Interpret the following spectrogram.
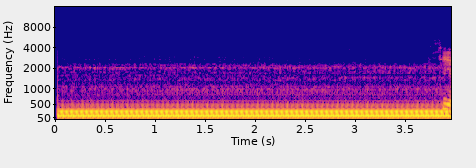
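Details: Ciclotron Pop Line 350 amplifier head: loud, deep low-frequency hum throbbing about three times a second, from a failing power-supply filter capacitor; fixed by replacing the supply filter and the preamp supply filter.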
